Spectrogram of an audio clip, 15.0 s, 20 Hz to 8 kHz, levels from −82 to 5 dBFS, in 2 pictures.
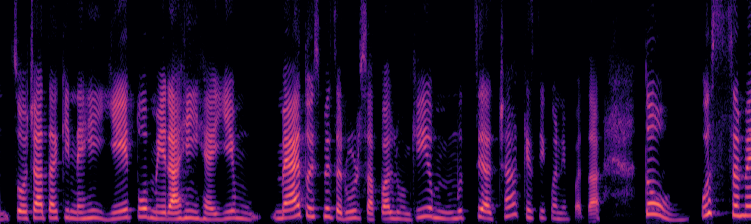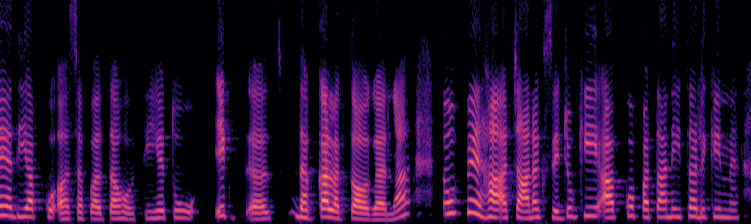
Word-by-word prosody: सोचा 245 +1 +3
था 250 - +3
कि, 260 +2 -8
"नहीं, 240 +1 -4
ये 240 +4 +3
तो 295 0 +1
मेरा 225 -3 +5
ही 240 +3 +1
है। 195 - 0
ये 235 +5 -4 0.5
मैं 270 +6 +8
तो 315 - -3
इसमें 300 0 -4
ज़रूर 240 +3 -3
सफल 220 +1 -4
हूँगी। 225 +7 -7
मुझसे 250 +3 -5
अच्छा 300 +8 -2
किसी 260 -1 -9
को 235 -1 -16
नहीं 210 -1 -17
पता।" - - -5 0.5
तो 385 0 +3 0.5
उस 425 0 -2
समय 335 -1 +4
यदि 300 -2 -2
आपको 285 -1 0
असफलता 220 0 -1
होती 210 +4 -10
है, 255 - -1
तो 255 - -8 0.2
एक 280 -7 -1
अ, 215 +1 +1 0.3
धक्का 285 +1 +6
लगता 235 -3 +3
होगा 200 -2 +3
ना। 315 - -1 0.3
तो 405 +1 +3
फिर 430 -4 +6
हाँ, 280 -1 +7
अचानक 270 +2 +3
से, 250 -4 -3
चूँकि 305 +5 -3 0.2
आपको 265 +5 -3
पता 280 +1 +1
नहीं 285 0 -5
था, 300 - +3
लेकिन 285 -2 -6
255 Hz, 190 wpm, -25 LUFS, 230-290 Hz, 0.5 s, मैं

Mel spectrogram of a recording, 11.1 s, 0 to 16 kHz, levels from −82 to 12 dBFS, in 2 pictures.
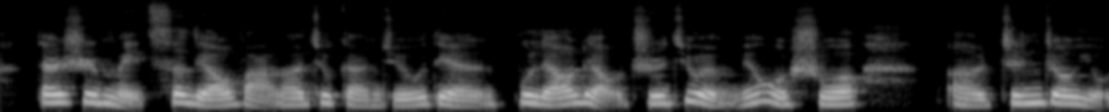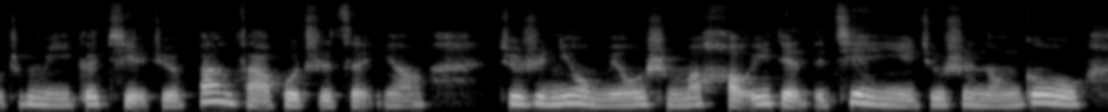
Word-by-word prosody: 但 240 0 +5
是 240 0 +2
每 215 - 0
次 245 - +2
聊 165 -7 +4
完 190 +1 -5
了 175 0 -1
就 225 +5 0
感 155 -7 -4
觉 160 - -7
有 175 +3 0
点 180 0 0
不 235 - +4
了 190 -2 +4
了 230 - +1
之， 215 0 0
就 260 +3 +3
也 - - +5
没 195 - -8
有 240 -5 +1
说， 190 -1 +1 0.4
呃， 175 -5 -2
真 220 +7 +1
正 220 -4 +4
有 - - -4
这 200 - -8
么 185 - -4
一 165 0 -7
个 195 +3 -1
解 195 - -3
决 150 -1 -4
办 255 - 0
法 225 - -2
或 165 - +2
者 155 -1 -7
怎 150 - -5
样。 160 +2 -9 0.4
就 205 - +2
是 205 +1 -1
你 200 +2 0
有 210 -3 +2
没 160 -1 -5
有 175 +3 -1
什 175 - -6
么 180 +3 -3
好 - - -1
一 205 - +2
点 - - +2
的 150 - -7
建 210 +2 +2
议， 155 -3 -4
就 175 +3 -4
是 180 0 -6
能 155 0 -6
够 215 -4 +4
190 Hz, 300 characters per minute, -23 LUFS, 165-220 Hz, 0.4 s, 但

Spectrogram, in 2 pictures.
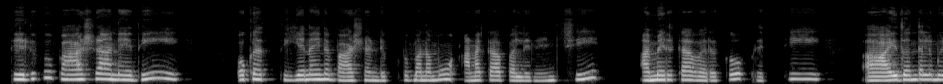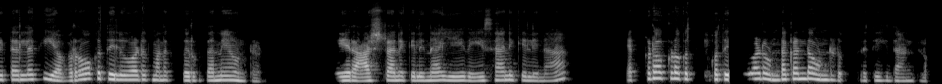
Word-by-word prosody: తెలుగు 250 +6 +2 0.2
భాష 230 +1 +3 0.2
అనేది 220 +1 +2 0.9
ఒక 220 +3 -1 0.3
తియ్యనైన 220 +3 +3
భాష 185 0 0
అండి. 180 -1 -1
ఇప్పుడు 185 +2 -12
మనము 195 +3 +1 0.2
అనకాపల్లి 190 -2 -1
నుంచి 190 +6 -3 0.7
అమెరికా 210 +1 +3
వరకు 180 +5 -3 0.2
ప్రతి 185 +8 -7 0.9
500 220 +2 +4
మీటర్లకి 220 +3 0 0.2
ఎవరో 185 +7 -1
ఒక 270 - +1
తెలుగువాడికి 215 -1 +3
మనకు 200 0 -5
దొరుకుతూనే 185 +2 0
ఉంటాడు. 150 -4 -10 0.8
ఏ - - +4
రాష్ట్రానికెళ్ళినా 185 +1 0 0.2
ఏ - - +1
దేశానికెళ్ళినా 180 -1 -3 0.8
ఎక్కడో 260 +8 0
అక్కడ 275 -1 +1
ఒక 255 - +2 0.2
ఒక 230 - +2
తెలుగువాడు 255 +3 -1
ఉండకుండా 255 +5 +3
ఉండడు 210 -1 -2 0.2
ప్రతి 180 +1 -7 0.2
దాంట్లో. 165 -1 -10
200 Hz, 110 wpm, -21 LUFS, 185-225 Hz, 0.9 s, 500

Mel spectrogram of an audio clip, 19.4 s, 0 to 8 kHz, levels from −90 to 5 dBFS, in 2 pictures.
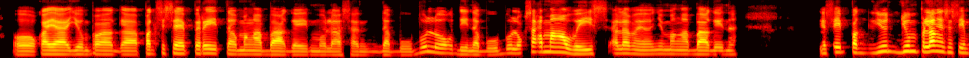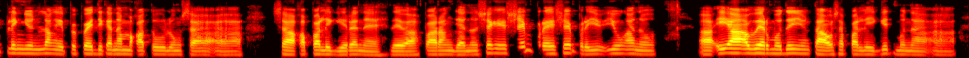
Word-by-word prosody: o 130 0 -1
kaya 145 -1 +7
yung 145 -1 -4
pag, 140 -2 -1
ah, 135 -1 +2
pagse-separate 170 +2 +1
ng 145 - -7
mga 145 -1 -1
bagay 130 -1 0
mula 125 -1 -6
sa 125 - -8
nabubulok, 130 - -7
di 140 - 0
nabubulok, 135 +8 -6
saka 230 0 +1
mga 225 -2 +6
ways, 160 0 0
alam 170 0 -1
mo - - -4
yun, 150 +1 -5
yung - - -11
mga 150 - -2
bagay 145 0 +2
na 140 - -9 0.8
kasi 215 +5 -1
'pag 200 -4 -2
yun 240 +5 -1
yun 255 0 0
pa 235 - +2
lang 255 0 +10
sa 215 - -5
simpleng 185 -3 -2
yun 170 - -3
lang, 175 - 0
eh, 155 -2 -4
pupwede 160 0 +1
ka 160 - -1
na 155 - -2
makatulong 145 -1 -5
sa, 135 -1 -3 0.2
ah, 125 0 -6 0.3
sa 145 -3 +2
kapaligiran, 140 -1 -2
eh, 125 -2 -4
di 130 -1 -1
ba, 130 +1 -1
parang 140 0 0
ganon 135 0 -4
siyege 180 +4 -1
siyempre 220 - -1
siyempre 155 -4 -3
yu 150 -1 -5
yung 170 +1 -6
ano, 145 -4 -6 0.5
ah, 145 0 +2
i-a-aware 180 -1 +7
mo 165 - -1
din 175 0 +1
yung 160 - -15
tao 145 -1 +4
sa 155 - -6
paligid 145 +2 -4
mo 145 -2 -11
na, 130 - -5 0.3
ah, - - -13
150 Hz, 200 wpm, -24 LUFS, 140-175 Hz, 0.8 s, lang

